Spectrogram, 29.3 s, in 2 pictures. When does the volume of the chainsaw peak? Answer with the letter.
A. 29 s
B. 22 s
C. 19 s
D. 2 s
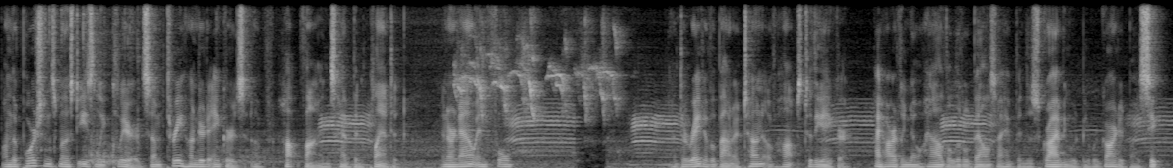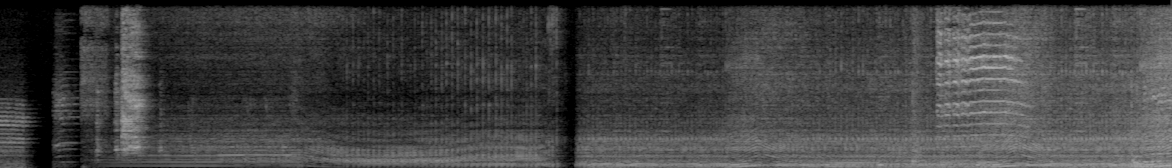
A.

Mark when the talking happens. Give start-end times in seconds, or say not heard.
0.0-6.4, 8.3-14.4.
